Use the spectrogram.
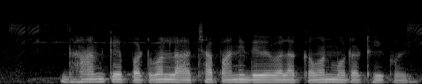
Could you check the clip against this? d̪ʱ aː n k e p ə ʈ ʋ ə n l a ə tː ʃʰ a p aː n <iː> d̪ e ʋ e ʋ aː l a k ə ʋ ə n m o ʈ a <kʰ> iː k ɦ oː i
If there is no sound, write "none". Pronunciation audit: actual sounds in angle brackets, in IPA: i, ʈʰ

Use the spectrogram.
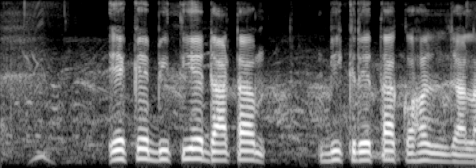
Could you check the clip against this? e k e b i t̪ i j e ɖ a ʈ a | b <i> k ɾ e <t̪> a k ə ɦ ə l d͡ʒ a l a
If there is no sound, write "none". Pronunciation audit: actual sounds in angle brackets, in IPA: i, t̪

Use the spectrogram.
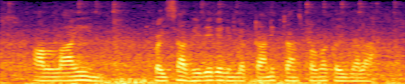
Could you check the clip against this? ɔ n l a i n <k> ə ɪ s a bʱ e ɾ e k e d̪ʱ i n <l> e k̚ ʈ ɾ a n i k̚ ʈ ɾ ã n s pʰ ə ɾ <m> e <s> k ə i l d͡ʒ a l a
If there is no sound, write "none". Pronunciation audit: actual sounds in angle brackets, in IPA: p, l, m, none

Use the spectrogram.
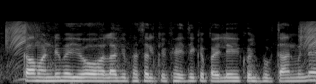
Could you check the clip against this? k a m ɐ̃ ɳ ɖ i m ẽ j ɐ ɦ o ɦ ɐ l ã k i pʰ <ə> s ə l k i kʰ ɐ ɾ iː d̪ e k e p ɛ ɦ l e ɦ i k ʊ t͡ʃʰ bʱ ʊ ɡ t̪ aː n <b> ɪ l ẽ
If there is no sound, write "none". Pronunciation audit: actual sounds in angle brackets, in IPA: ɐ, m

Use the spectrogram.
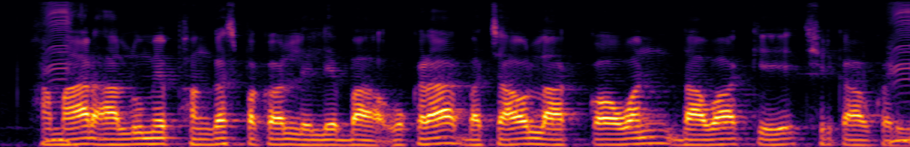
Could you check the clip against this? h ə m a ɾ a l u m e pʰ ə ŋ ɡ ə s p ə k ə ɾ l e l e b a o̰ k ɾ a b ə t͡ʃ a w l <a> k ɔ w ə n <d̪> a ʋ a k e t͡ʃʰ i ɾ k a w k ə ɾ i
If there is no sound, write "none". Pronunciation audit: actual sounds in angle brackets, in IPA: a, d̪

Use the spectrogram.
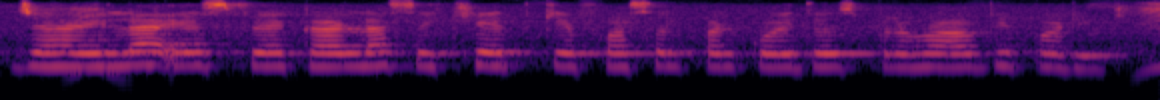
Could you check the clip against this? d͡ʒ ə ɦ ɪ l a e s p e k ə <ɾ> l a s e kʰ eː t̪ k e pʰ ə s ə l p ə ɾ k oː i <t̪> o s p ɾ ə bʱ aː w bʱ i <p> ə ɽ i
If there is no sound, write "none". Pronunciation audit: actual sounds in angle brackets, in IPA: ɾ, d̪, p

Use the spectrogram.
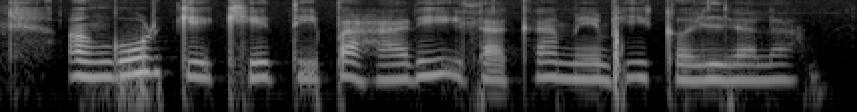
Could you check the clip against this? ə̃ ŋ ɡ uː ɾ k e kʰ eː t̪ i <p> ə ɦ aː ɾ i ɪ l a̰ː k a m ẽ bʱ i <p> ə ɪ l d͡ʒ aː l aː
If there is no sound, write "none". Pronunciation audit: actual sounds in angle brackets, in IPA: p, k

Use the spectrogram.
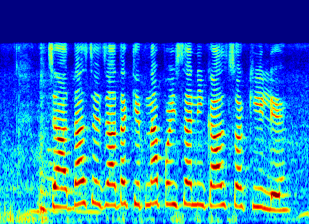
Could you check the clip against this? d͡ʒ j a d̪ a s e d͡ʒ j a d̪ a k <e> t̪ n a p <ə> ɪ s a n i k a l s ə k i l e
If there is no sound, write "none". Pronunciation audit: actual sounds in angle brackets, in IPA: e, ə

